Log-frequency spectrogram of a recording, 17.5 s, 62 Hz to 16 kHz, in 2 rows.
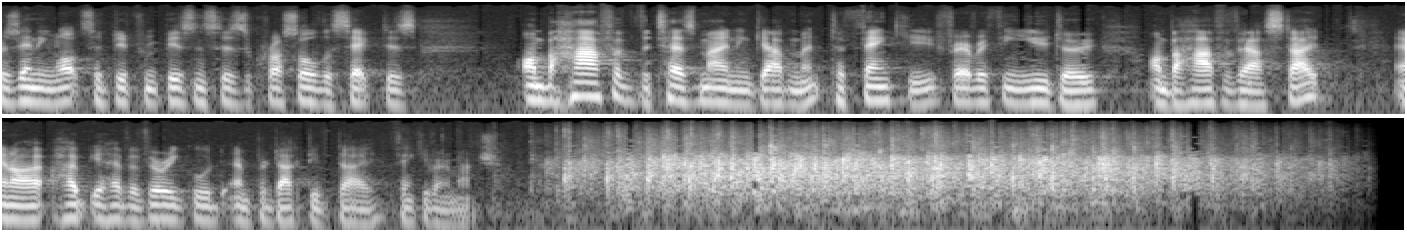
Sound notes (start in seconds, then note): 12.0 applause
